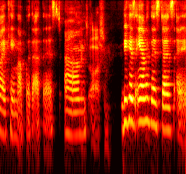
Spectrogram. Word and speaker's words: Ethyst: It's Ethist. Thank you. ETHYST. Um, ETHYST. Yes, yeah, ETHYST. it's Ethist.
